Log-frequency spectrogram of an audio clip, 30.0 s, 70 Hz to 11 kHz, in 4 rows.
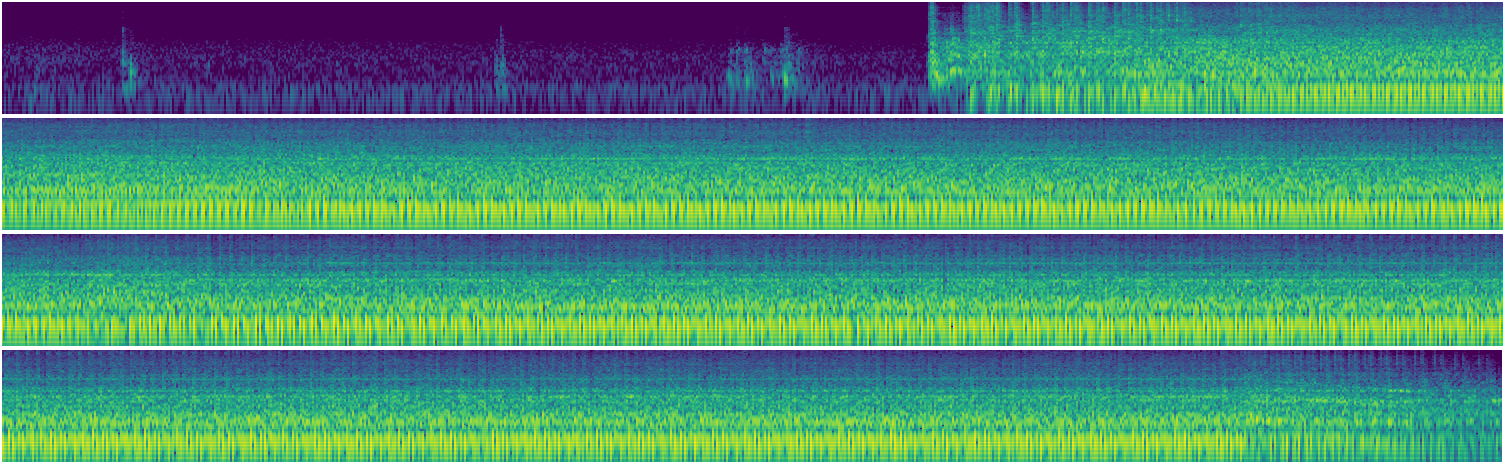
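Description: John Deere D125 lawn tractor's 20 hp Briggs & Stratton V-twin engine starting on the key about five seconds in, now that the blown fuse has been replaced. It runs steadily and changes its engine note about halfway through, then shuts off just before the end. A few faint clicks come before the start.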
